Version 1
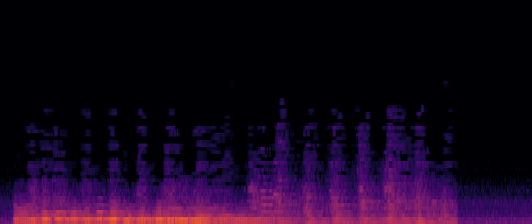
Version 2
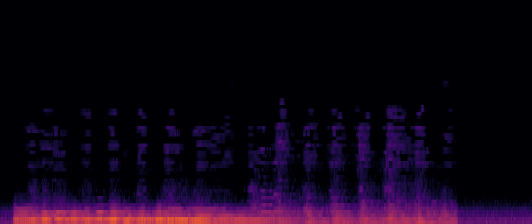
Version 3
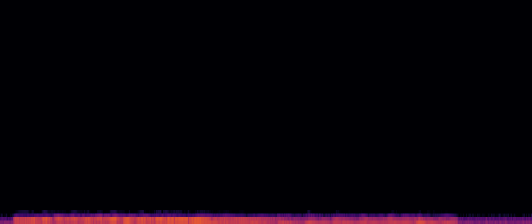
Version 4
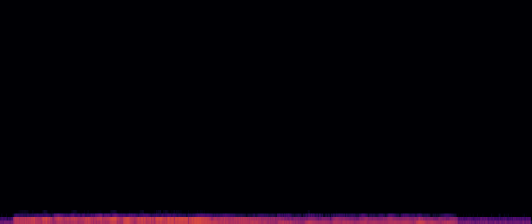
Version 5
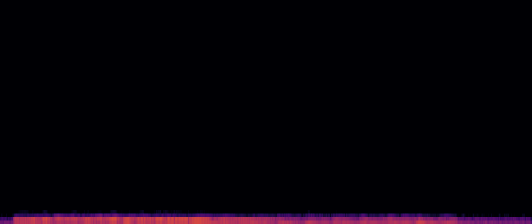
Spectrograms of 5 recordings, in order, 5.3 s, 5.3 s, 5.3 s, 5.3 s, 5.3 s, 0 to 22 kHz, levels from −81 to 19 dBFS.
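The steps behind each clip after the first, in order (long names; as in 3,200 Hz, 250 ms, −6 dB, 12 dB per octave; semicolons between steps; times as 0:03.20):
flat-topped bell 3,200 Hz −13 dB
Gaussian smoothing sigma 19 samples; level +9 dB
repeating echo 309 ms, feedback 55%, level −22.5 dB; level −4.5 dB
convolution reverb RT60 3.6 s, pre-delay 83 ms, DRR 15.5 dB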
